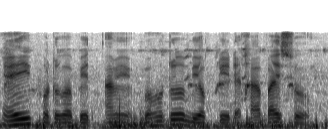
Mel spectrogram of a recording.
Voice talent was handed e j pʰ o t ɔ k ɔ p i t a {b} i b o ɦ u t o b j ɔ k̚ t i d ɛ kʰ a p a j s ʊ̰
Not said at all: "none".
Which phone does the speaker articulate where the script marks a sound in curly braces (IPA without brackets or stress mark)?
m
